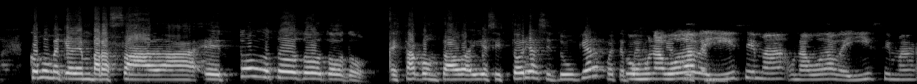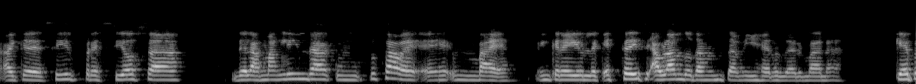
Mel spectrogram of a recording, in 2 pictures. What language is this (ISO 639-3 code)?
spa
